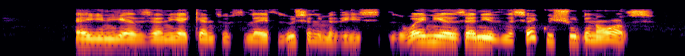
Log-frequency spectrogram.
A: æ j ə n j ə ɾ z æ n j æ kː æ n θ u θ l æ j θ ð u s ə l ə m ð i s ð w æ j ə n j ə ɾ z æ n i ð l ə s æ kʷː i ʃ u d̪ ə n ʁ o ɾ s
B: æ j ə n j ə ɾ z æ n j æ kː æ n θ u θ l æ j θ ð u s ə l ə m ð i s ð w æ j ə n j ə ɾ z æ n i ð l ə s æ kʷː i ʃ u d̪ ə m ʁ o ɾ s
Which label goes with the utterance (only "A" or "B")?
A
